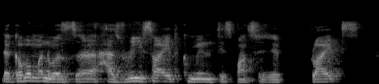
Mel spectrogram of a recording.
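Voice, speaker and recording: A man speaking for his mosque community, giving a measured, read-out speech at a civic assembly. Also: mid-range voice, fairly even intonation, fairly bright tone, low-quality recording. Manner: measured, read-out delivery with small restarts.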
